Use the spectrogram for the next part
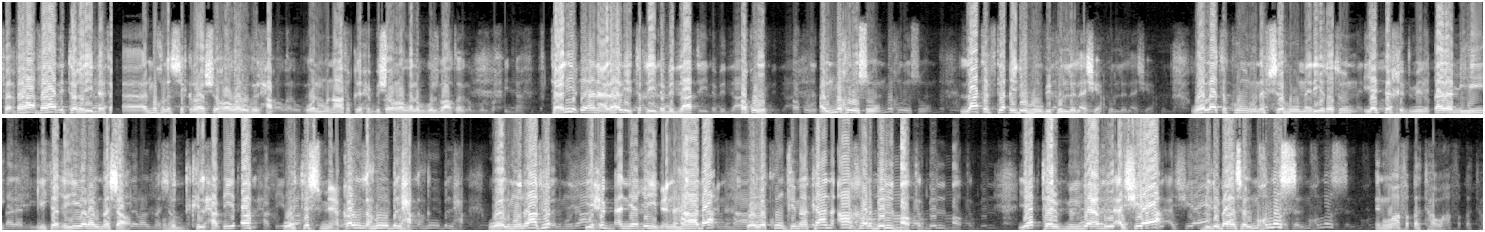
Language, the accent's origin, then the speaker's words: Arabic; Saudi Arabia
